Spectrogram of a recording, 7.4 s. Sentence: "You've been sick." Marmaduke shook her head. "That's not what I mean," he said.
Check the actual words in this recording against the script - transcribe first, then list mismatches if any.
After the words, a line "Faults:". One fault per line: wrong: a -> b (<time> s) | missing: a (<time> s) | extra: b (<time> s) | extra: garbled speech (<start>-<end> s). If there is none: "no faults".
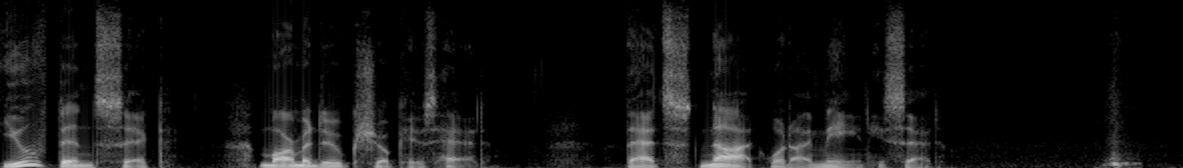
"You've been sick." Marmaduke shook his head. "That's not what I mean," he said.
Faults:
wrong: her -> his (2.5 s)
